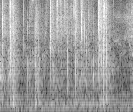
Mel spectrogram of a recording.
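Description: Clear plastic protective film crinkling and crackling in a quick, irregular run as it is peeled off a computer, dying away shortly before the end.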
